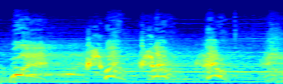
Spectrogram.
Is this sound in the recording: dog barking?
yes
